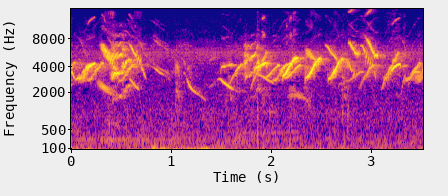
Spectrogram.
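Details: A tangle of rusty-collared seedeater song used as a 'baderna' for song and stamina training: bursts of quick, high, downslurred chirps and twittering phrases crowding together with hardly a pause.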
